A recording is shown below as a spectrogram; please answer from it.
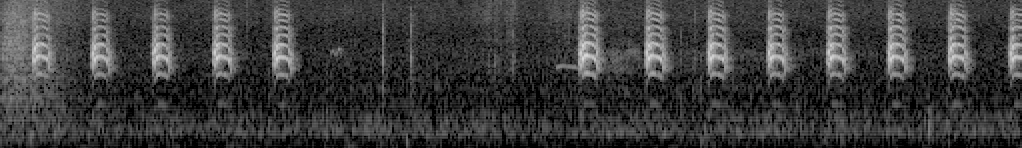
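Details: Male Gunnison's prairie dog in Valles Caldera National Preserve, New Mexico, March, giving a mating call near a burrow holding an estrous female before copulating; sharp high chirps repeated in quick runs of about three per second, with a short pause between bursts.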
